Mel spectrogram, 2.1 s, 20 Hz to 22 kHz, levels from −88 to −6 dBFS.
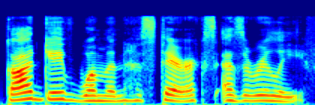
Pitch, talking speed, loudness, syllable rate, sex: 205 Hz, 200 wpm, -22 LUFS, 5.5 syllables/s, female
